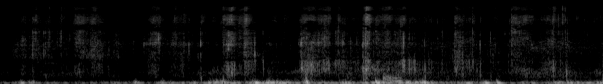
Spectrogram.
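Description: Footsteps on dry leaf litter and mulch, with scattered rustles and a low, uneven rumble on the phone's microphone.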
